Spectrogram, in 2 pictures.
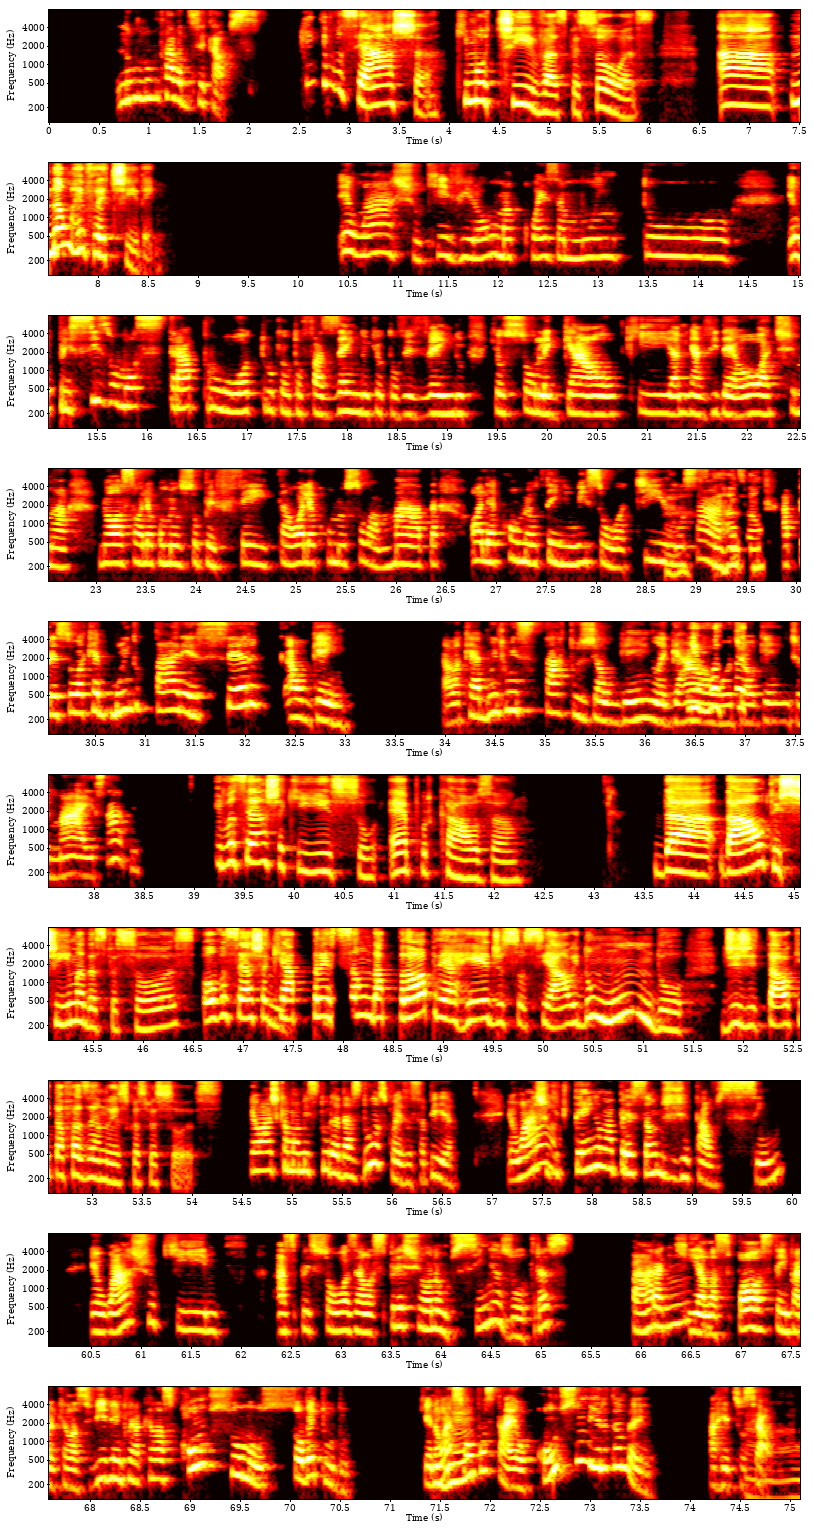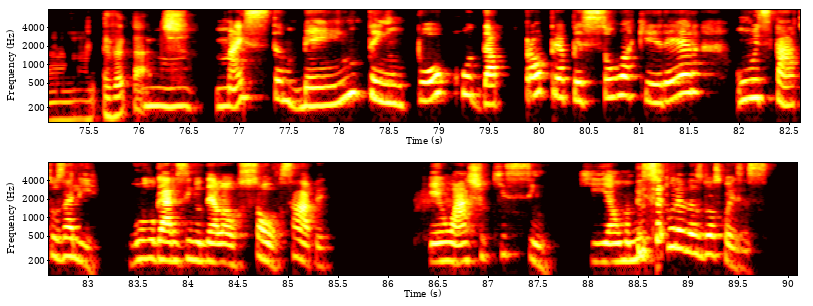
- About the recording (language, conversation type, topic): Portuguese, podcast, Como você equilibra a vida offline e o uso das redes sociais?
- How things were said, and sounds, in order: none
